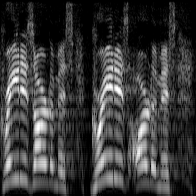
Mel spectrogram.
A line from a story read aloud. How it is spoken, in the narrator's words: people gathering a strip mall at 32nd and Thunderbird screaming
